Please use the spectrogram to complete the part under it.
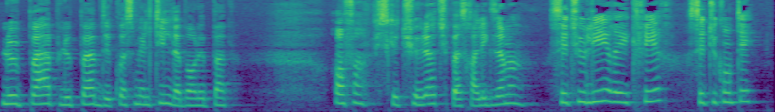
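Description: A woman's voice: medium pitch, steady tone, a little fast, a little mellow, close to an everyday voice. A woman voicing a grumbling old male Saint Peter who mocks and quizzes. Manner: grumbling, mocking, testing.

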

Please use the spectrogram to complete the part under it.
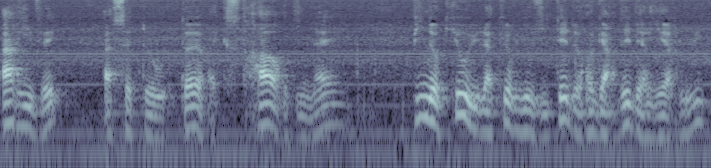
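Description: A man narrating a storybook aloud in a measured, expressive reading. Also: fairly low pitch, slight background noise, poor audio. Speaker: audiobook narrator.

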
